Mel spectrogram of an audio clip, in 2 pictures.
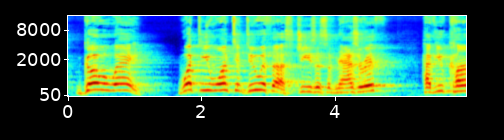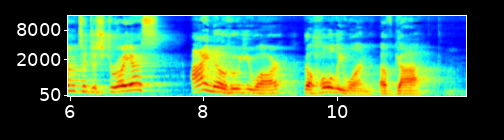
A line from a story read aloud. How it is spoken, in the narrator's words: He cried out at the top of his voice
